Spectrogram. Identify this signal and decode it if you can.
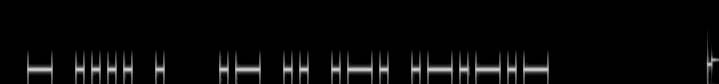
Morse code, heard as a keyed tone, about 14 wpm, 700 Hz. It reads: THE AIR.
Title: Additional Easy Phrases 15wpm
